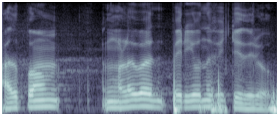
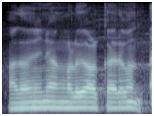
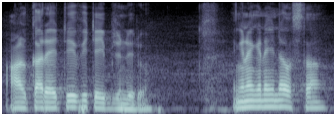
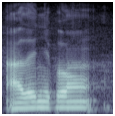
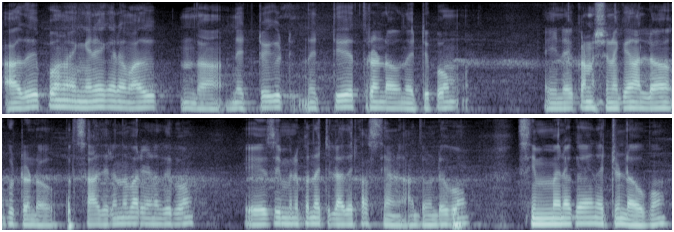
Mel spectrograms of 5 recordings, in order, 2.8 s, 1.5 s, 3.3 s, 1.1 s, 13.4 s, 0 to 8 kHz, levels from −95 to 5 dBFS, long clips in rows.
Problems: none marked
